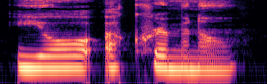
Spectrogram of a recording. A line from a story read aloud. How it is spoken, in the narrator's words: she says flatly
